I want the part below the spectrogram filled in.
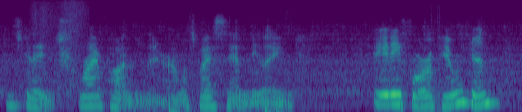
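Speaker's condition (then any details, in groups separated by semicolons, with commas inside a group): No condition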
